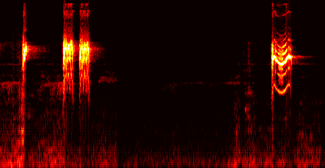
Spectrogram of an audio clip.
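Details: Sooty-headed bulbul lure recording: a short sharp chirp, two quick bright chirps, a long quiet gap, then one loud, high, wavering whistle.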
